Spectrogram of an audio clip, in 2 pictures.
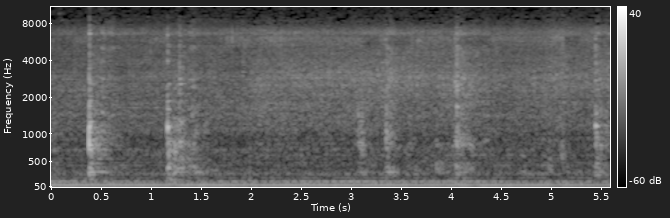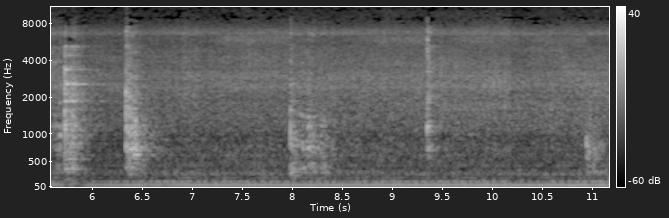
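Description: Potato and cauliflower pieces frying in oil in a metal kadai, with a steady sizzle. A slotted metal spoon stirs them, scraping and clinking against the pan at irregular moments.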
